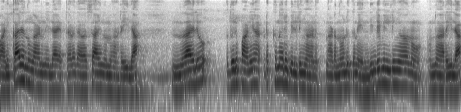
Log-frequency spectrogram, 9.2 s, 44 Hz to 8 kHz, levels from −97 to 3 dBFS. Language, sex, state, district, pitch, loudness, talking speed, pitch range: Malayalam, male, Kerala, Kozhikode, 130 Hz, -18 LUFS, 125 wpm, 120-150 Hz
